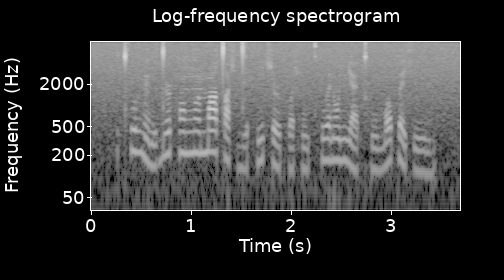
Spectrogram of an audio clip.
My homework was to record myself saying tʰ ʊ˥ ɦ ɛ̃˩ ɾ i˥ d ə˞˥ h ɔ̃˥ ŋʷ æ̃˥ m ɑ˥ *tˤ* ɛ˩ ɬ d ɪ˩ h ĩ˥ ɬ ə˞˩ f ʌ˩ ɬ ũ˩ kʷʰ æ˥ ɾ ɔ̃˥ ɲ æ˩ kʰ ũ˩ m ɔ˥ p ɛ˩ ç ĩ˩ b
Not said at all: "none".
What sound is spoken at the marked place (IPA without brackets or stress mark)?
tˤ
